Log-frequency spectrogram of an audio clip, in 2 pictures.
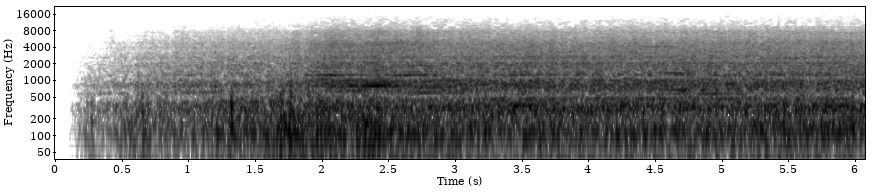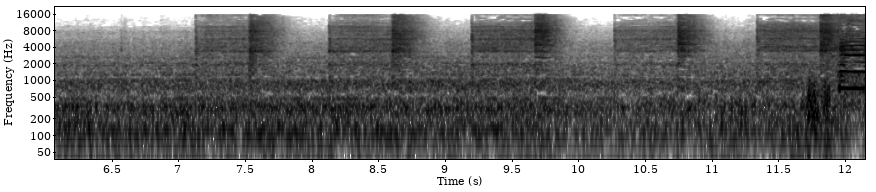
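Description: A passing train: a steady rumble fades in, and from about halfway a regular clatter of about two beats a second joins it, typical of wheels running over rail joints. A horn starts right at the end.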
